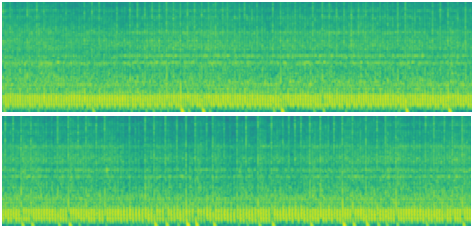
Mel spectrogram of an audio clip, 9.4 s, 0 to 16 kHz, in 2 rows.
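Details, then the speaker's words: McCulloch Pro Mac 850 chainsaw, first start after rebuild, break-in run: screams at high steady revs with irregular popping underneath, running lean and uneven; owner suspects an air leak on the flywheel side, not confirmed. "but there's a first fire so I know we got a little bit of air leak I'm a guess on the flywheel side"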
